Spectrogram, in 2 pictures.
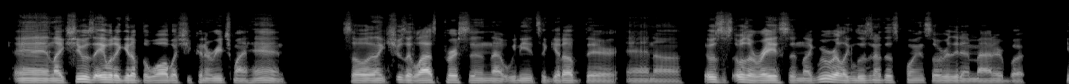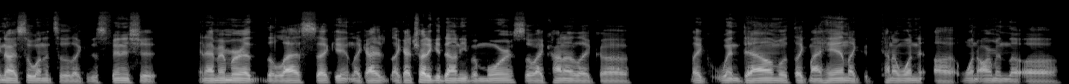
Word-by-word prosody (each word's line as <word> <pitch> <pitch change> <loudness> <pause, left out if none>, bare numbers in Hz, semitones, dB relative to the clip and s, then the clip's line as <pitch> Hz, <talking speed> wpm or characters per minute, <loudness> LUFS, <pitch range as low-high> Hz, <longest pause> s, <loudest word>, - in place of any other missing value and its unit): and, 90 0 +3
like, 90 -1 +4
she 125 - +3
was 120 -3 +5
able 110 0 +8
to 100 - +6
get 100 +1 +4
up 95 - 0
the 90 - -2
wall, 95 +2 +4
but 90 -2 -1
she 90 - -6
couldn't 90 0 -3
reach 95 -1 -1
my 85 -2 -2
hand, 90 -1 -2 0.6
so, 90 -1 0
like, 90 -2 +1
she 115 - -3
was 105 - -2
the 95 - +3
last 95 +1 +5
person 95 -2 0
that 85 -3 -1
we 85 - -5
needed 90 -1 -3
to 85 - -7
get 80 - -2
up 90 -2 +1
there, 80 -1 -3
and, 80 0 -7
uh, 75 -1 -6 0.2
it - - 0
was 105 -5 +1
it - - -5
was 115 -2 +5
a 100 - +4
race, 95 -1 +4
and, 90 -1 -4
like, 90 +1 -3
we 130 - +1
were, 120 -5 +6
like, 95 -2 0
losing 95 +2 -2
at 100 - -4
this 100 -1 -3
point, 100 -1 -7
so 85 - -4
it - - -2
really 90 0 -1
didn't 85 -1 -4
matter, 80 0 -3
but, 80 0 -7 0.4
you 105 - -4
know, 95 - +5
I - - +3
still 95 +2 0
wanted 90 -1 -2
to, 85 - -6
like, 80 -1 -4
just 80 0 -7
finish 95 -1 -1
it, 80 - -3 0.4
and 90 - -4
I - - +4
remember 95 +1 +3
at 90 -2 +3
the 85 - -2
last 90 +2 +3
second, 90 0 -1
like, 85 -1 -4
I 90 -1 +3
like, 85 +2 -3
I 90 - +3
try 105 - +5
to 100 - +6
get 95 - 0
down 90 -1 +3
even 85 -1 -3
more, 95 +3 0
so, 85 -3 -2
I 85 - 0
kinda, 90 -1 0
like, 85 -3 -3
uh, 80 -1 -2 0.6
like, - - -2
went 90 -2 -3
down 95 +2 +3
with, 90 -1 -2
like, 85 -3 -1
my 85 0 0
hand, 90 +2 +1
like, 85 -2 -2 0.2
kinda 90 -1 -3
1, 90 +1 -2
uh, 80 -2 -2
1 90 0 -5
arm 85 +1 -1
in 85 - -5
the 80 -1 -3
uh, 75 -1 -3
90 Hz, 285 wpm, -25 LUFS, 85-95 Hz, 0.6 s, able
